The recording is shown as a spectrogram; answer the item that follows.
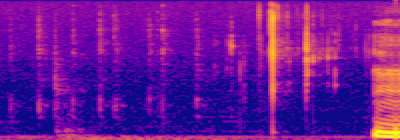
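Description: A few faint clicks from a computer keyboard and mouse in quiet room tone, with one sharper click about one and a half seconds in. A man starts speaking at the very end.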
